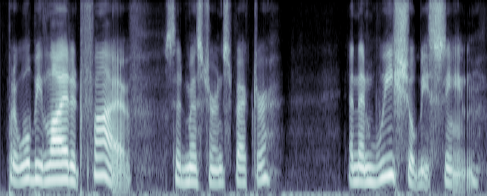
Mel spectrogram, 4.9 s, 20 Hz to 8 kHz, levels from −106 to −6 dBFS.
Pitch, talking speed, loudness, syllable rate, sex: 185 Hz, 195 wpm, -19 LUFS, 4.8 syllables/s, female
